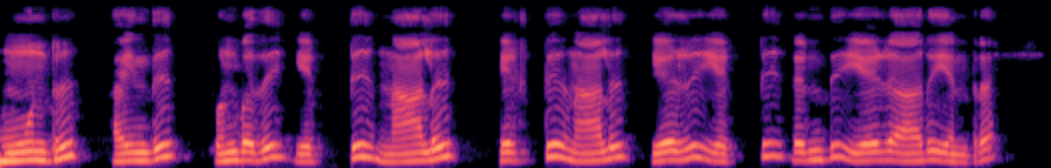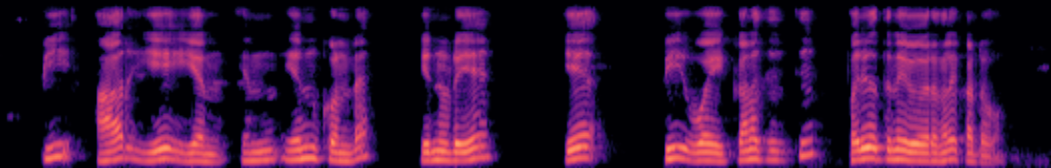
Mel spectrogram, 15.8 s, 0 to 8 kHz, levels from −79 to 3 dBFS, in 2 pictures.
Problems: none marked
